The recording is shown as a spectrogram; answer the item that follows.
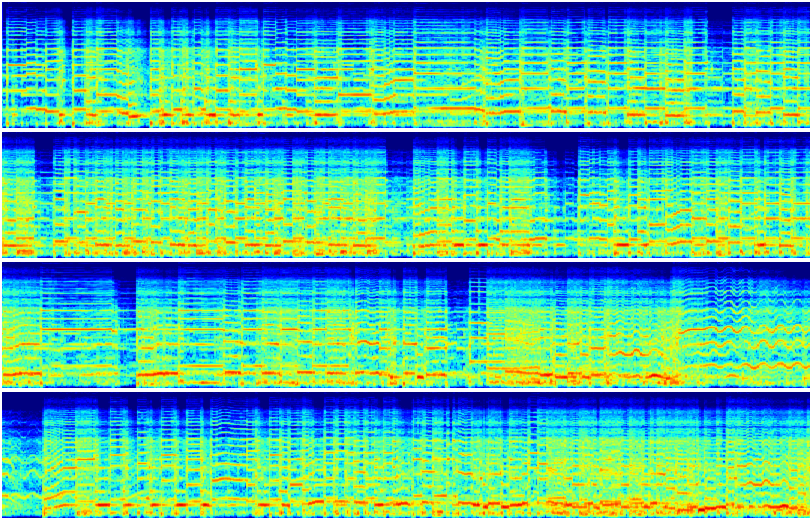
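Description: Distorted electric guitar, tuned a whole step down, playing a fast hybrid-picked (chicken pickin) blues lick in E minor pentatonic with chromatic passing notes. The notes run on with brief breaks, and a stretch of wide vibrato on held notes comes about two-thirds of the way through.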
